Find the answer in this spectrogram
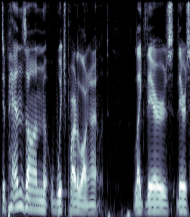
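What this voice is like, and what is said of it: Usual voice. Nothing is said of it.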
